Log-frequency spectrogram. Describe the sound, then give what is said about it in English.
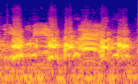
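A Karelian bear dog barks while facing down a wild bear: a rapid series of sharp, tonal barks with yelping edges, loud and following one another in quick rhythmic succession. “When it's time to go nose-to-nose with a wild bear, Carilion bear dog Cash won't back down.”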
